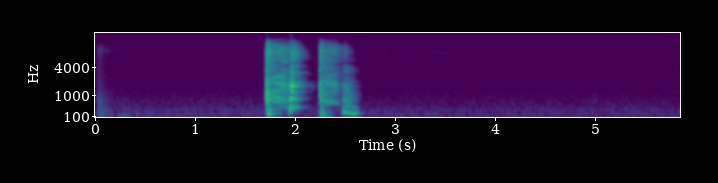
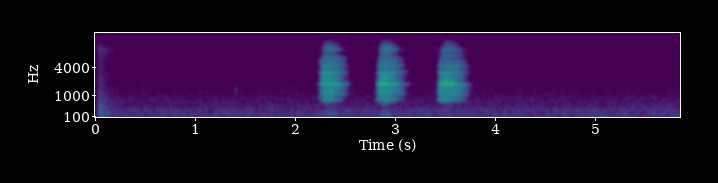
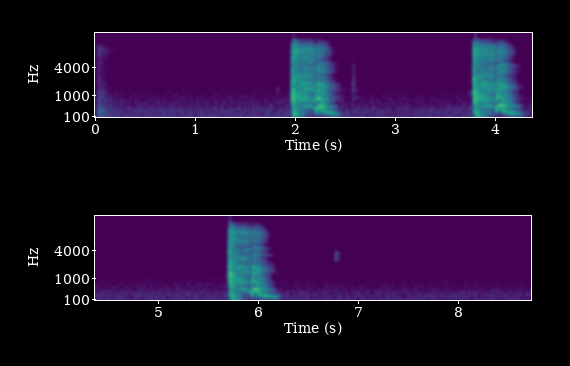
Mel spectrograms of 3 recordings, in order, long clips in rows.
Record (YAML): cough_length: 5.9 s
cough_amplitude: 26027
cough_signal_mean_std_ratio: 0.23
exhalation_length: 5.9 s
exhalation_amplitude: 8339
exhalation_signal_mean_std_ratio: 0.28
three_cough_length: 8.7 s
three_cough_amplitude: 26027
three_cough_signal_mean_std_ratio: 0.26
survey_phase: beta (2021-08-13 to 2022-03-07)
age: 18-44
gender: Female
wearing_mask: 'No'
symptom_cough_any: true
symptom_fatigue: true
symptom_other: true
smoker_status: Never smoked
respiratory_condition_asthma: false
respiratory_condition_other: false
recruitment_source: Test and Trace
submission_delay: 1 day
covid_test_result: Positive
covid_test_method: RT-qPCR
